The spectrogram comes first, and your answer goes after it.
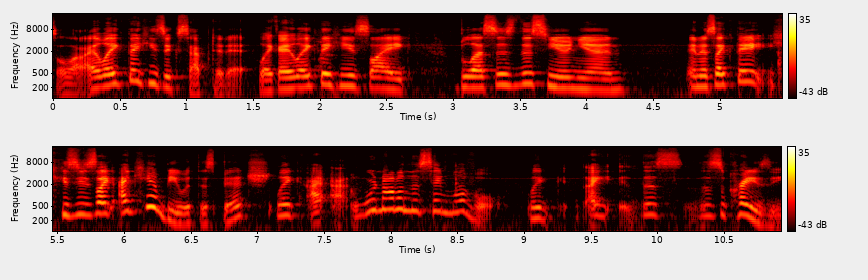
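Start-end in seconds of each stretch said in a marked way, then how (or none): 6.0-10.9 higher-pitched, halting mock exasperation; exasperated realisation. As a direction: stammer out a lightly acted protest. Acting out a character's realisation.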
